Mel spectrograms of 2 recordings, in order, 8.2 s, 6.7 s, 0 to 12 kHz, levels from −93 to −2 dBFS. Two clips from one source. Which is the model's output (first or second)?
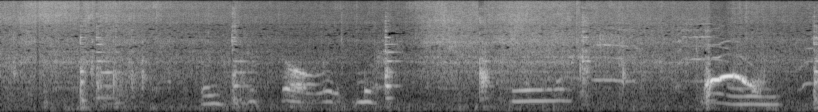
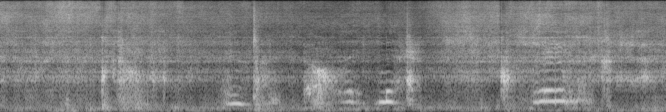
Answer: second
